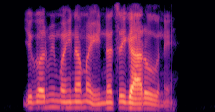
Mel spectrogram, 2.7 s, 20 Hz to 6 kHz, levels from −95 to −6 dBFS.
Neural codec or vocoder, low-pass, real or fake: vocoder, 22.05 kHz, 80 mel bands, WaveNeXt; 5.4 kHz; fake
